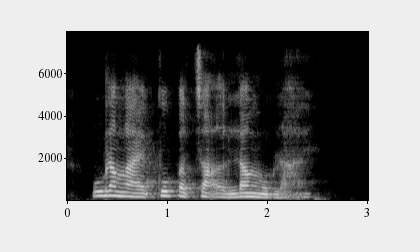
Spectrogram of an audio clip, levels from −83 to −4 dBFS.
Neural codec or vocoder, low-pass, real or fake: codec, 16 kHz, 4 kbps, FunCodec, trained on Chinese and English, 50 frames a second; 7.2 kHz; fake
